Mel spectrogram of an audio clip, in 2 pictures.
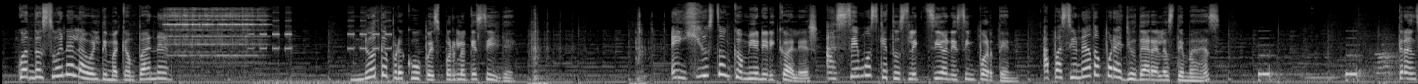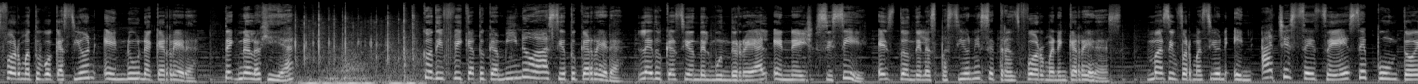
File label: Spanish; metro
